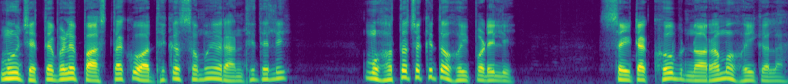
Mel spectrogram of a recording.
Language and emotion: Odia, sad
